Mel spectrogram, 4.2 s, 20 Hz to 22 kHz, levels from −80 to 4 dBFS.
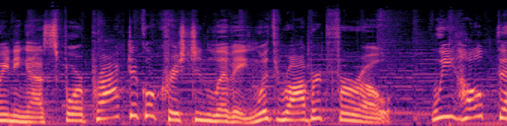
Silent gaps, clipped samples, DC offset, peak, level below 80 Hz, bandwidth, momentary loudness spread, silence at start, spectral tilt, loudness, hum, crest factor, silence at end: none; under 0.1%; under 0.1%; 0 dBFS; -42 dBFS; 16 kHz; 4 LU; 0 s; -5.5 dB/octave; -12 LUFS; none; 12 dB; 0 s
